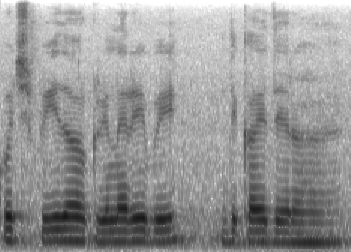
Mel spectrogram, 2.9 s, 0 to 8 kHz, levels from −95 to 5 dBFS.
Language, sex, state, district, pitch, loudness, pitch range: Hindi, male, Arunachal Pradesh, Lower Dibang Valley, 130 Hz, -14 LUFS, 130-135 Hz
